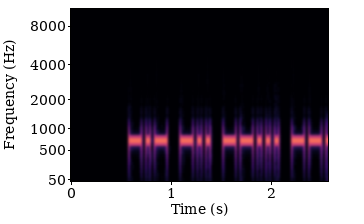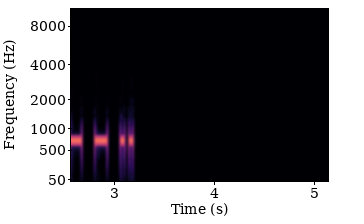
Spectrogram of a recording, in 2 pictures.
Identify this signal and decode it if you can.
Morse code, heard as a keyed tone, about 28 wpm, 700 Hz. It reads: KD7OTI
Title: USA Call Signs - 6 Characters - Repeated 2x - 28wpm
